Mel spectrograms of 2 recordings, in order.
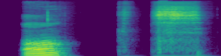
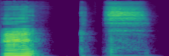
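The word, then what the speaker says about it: Acht: Marina is here, Pearl is here, and I believe their name is pronounced Oct and not Act.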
